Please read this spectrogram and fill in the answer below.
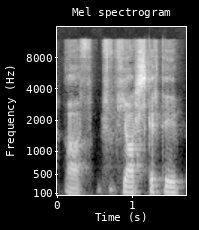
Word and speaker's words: fjarskipti: But be wary, there are a few that have PT, like anything formed from the root skipta, skipta exchange, fjarskipti communications, pronounced with an F, spelled with a T in modern Icelandic.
